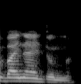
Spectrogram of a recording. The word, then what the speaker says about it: Wijnaldum: C'est Jorginho Wijnaldum, le milieu de terrain hollandais qui a disputé l'Euro.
